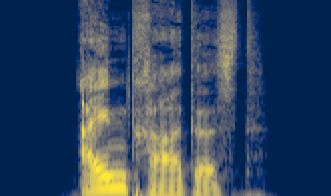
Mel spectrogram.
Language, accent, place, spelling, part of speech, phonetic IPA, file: German, Germany, Berlin, eintratest, verb, [ˈaɪ̯ntʁaːtəst], De-eintratest.ogg
- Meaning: second-person singular dependent preterite of eintreten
